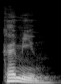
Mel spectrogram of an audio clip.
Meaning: hearth, fireplace
- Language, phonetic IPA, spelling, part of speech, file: Russian, [kɐˈmʲin], камин, noun, Ru-камин.ogg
